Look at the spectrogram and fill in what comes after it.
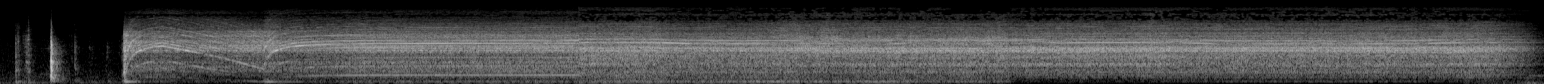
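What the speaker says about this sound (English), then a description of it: "Next, we round over all these edges with the belt sander just to knock them down and smooth everything" Belt sander rounding over the edges of a wooden shield handle, a loud, steady whine that spins up after a few knocks and runs continuously close by, then cuts off.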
